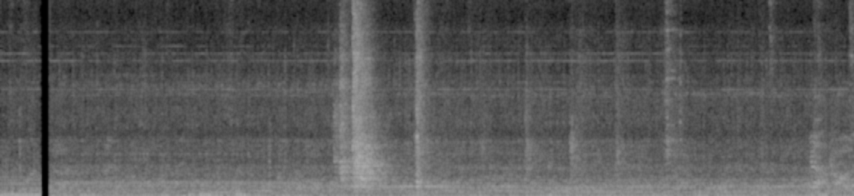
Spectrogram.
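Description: Steady low mechanical rumble of a flight line, with a short rushing swell about three and a half seconds in and a few light clicks after it; the sound cuts out for an instant just after the start.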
